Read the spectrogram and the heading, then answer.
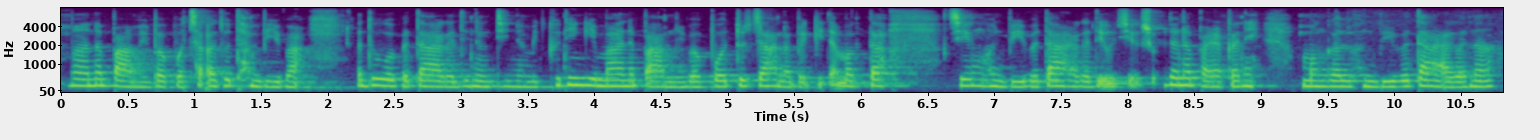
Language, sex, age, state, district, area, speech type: Manipuri, female, 30-45, Manipur, Thoubal, rural, spontaneous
